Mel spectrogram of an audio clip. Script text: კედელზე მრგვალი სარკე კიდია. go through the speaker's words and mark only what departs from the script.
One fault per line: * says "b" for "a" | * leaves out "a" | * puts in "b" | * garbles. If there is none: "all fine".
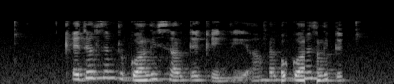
* garbles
